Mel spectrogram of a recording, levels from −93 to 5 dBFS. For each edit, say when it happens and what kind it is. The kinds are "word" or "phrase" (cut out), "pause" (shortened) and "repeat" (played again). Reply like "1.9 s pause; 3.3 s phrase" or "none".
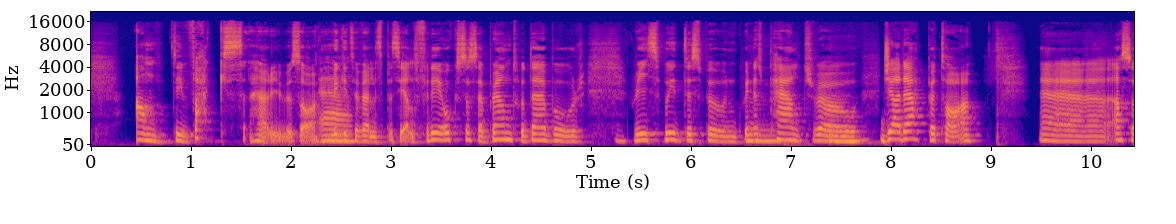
7.9 s pause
